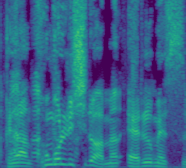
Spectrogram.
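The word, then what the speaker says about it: Hermès: 아 그냥 홀리 싫어하면 에르메스 입니다 이렇게 지욱 발음이 안 난다 면서 요금이 에서 h 가 발음이 안 되니까 우리가 운무 도 호 무라 고 안하잖아요 암흑에 프랑스 요 남자로서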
